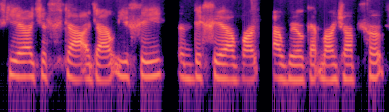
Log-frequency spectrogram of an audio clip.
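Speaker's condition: Cleft palate; congenital, part of a rare disease, found at birth when crying, confirmed diagnosis at 3 years

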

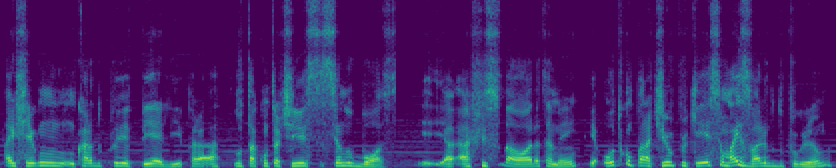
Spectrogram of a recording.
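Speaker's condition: No condition

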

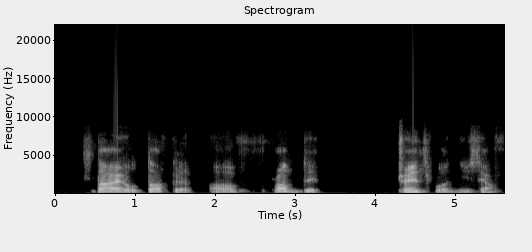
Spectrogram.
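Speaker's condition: Cerebral palsy

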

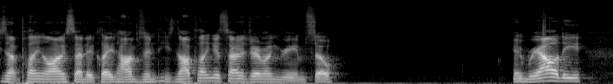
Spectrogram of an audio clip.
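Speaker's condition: No condition

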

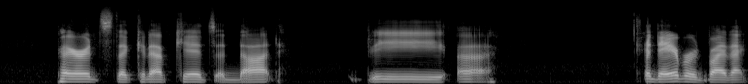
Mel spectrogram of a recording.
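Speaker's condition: Duchenne muscular dystrophy

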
